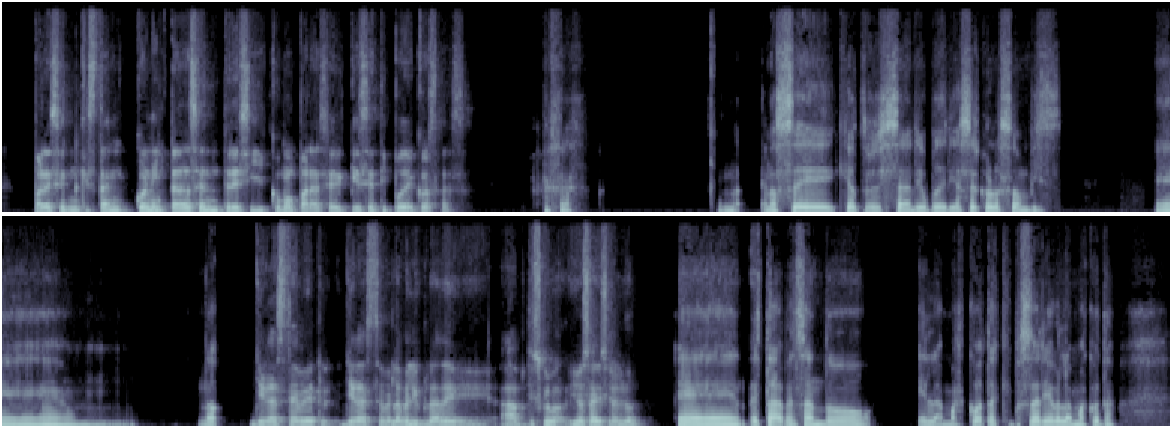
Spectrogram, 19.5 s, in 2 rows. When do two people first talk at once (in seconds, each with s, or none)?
none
